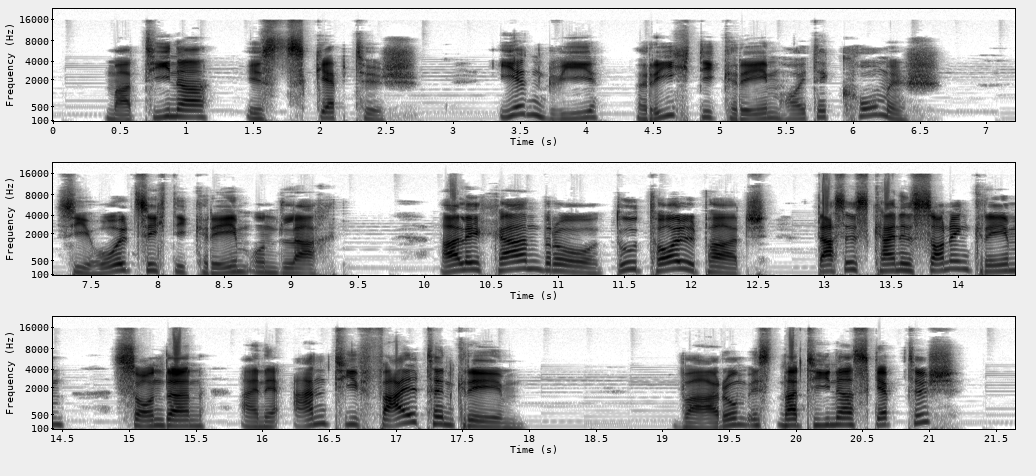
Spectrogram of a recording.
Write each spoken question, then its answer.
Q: Warum ist Martina skeptisch?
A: Weil die Creme heute irgendwie komisch riecht.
